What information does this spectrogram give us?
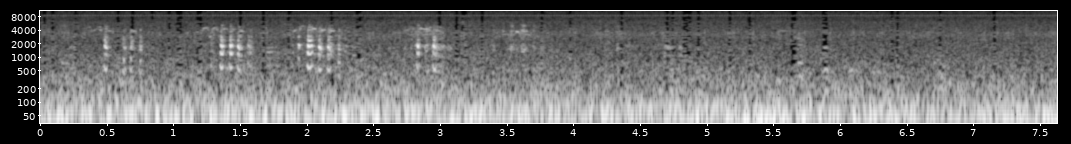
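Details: Gentoo penguins in a large colony at Orne Harbor. In the first three seconds, a series of short, harsh, stacked pulses form a stuttering call. Only quiet background noise and faint distant sounds follow.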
